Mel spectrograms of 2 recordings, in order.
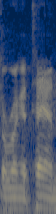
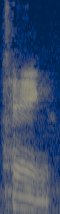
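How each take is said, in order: First: The word ends with a plain n sound. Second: The word ends with an ng sound. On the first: The speaker calls it right. "It's pronounced orangutan" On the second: The speaker calls it wrong. "not tang"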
